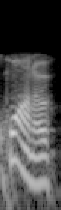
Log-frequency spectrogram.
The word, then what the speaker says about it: Quanah: And also, you know, what's really gave me goosebumps was the fact that you pronounced QUANAH spot on, boy.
